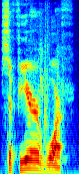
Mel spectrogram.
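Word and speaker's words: Sapir-Whorf: He definitely brings up the Saphir-Whorf. Thank you for teaching me how to pronounce that. – Saphir-Whorf.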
